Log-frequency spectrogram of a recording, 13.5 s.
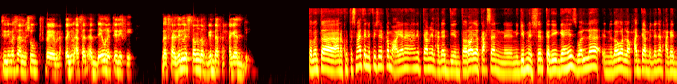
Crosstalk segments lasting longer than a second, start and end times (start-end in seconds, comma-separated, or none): none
